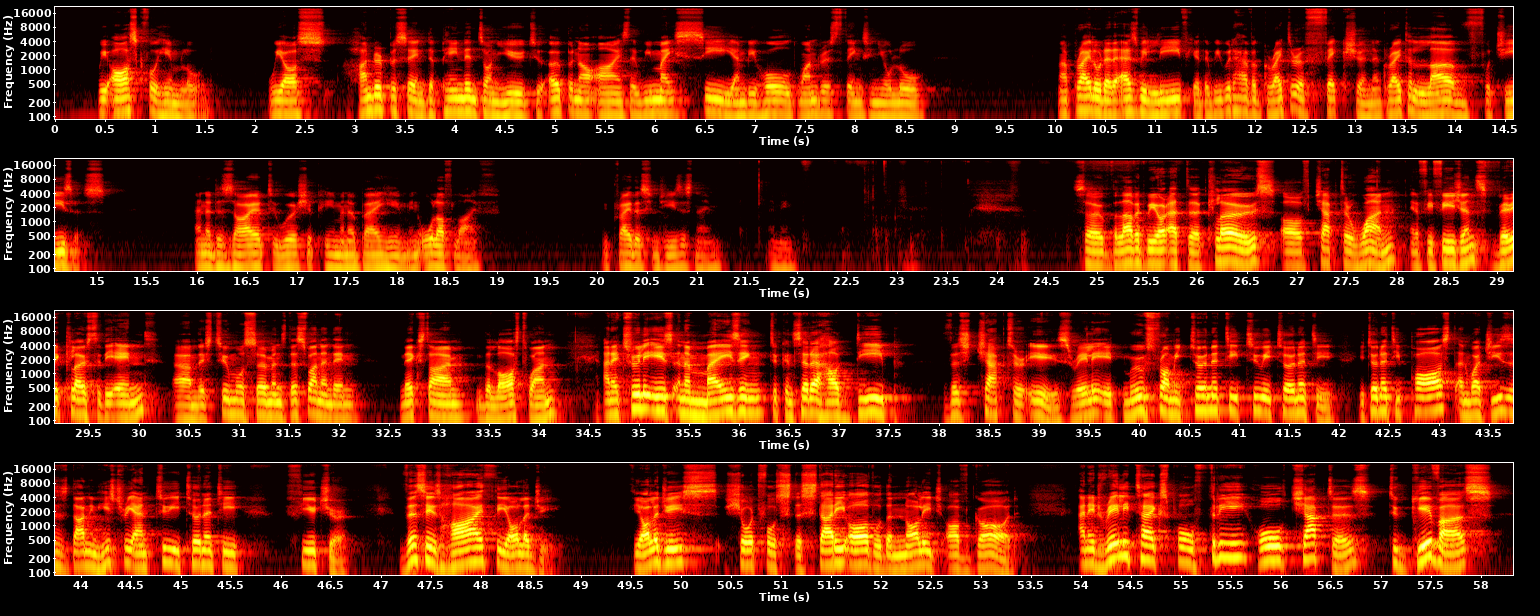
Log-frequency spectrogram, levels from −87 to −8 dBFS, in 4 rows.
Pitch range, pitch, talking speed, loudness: 105-140 Hz, 120 Hz, 165 wpm, -27 LUFS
